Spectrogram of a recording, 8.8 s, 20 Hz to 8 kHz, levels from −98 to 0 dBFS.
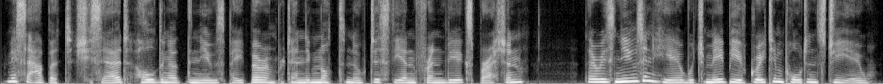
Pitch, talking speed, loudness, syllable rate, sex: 225 Hz, 195 wpm, -16 LUFS, 5.8 syllables/s, female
